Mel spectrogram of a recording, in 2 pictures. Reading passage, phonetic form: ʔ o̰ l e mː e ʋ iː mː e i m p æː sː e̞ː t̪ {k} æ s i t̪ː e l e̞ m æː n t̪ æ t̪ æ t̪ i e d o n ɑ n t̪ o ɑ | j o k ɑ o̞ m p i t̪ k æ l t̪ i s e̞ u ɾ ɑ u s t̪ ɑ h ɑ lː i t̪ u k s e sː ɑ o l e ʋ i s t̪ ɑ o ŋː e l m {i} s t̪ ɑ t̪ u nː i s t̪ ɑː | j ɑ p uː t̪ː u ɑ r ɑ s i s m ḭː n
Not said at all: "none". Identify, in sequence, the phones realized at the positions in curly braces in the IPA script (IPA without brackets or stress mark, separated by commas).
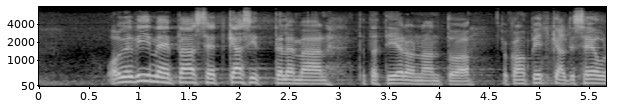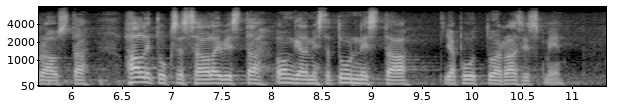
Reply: k, i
